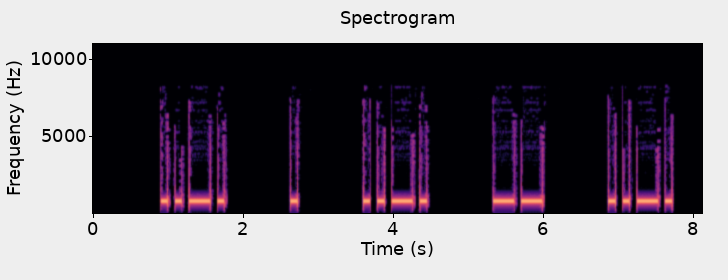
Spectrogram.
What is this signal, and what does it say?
Morse code, heard as a keyed tone, about 13 wpm, spaced as for 7 wpm, 800 Hz. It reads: FEFMF
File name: LEZIONI / 7 GF9Z / 7 GF ws 12wpm 3140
